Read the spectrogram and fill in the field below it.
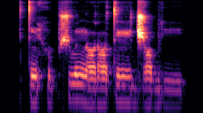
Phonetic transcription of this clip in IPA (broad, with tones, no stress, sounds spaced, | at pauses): t ĩ˧ h u˧ p ʃ u˦ n ɔ˧ ɾ ɔ˧ t eː˦ d͡ʒ ɔ˧ b iː˨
